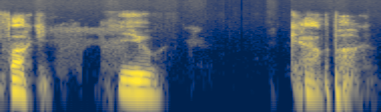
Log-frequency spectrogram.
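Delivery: slow, low, sensual murmur, very quiet. Repeating what Delvin said this morning, imitating Delvin, low and sensual. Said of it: "That was getting low and sensual".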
